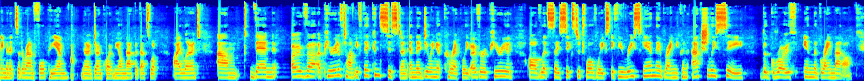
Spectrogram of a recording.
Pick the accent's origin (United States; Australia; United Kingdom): Australia; I'm from Australia originally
